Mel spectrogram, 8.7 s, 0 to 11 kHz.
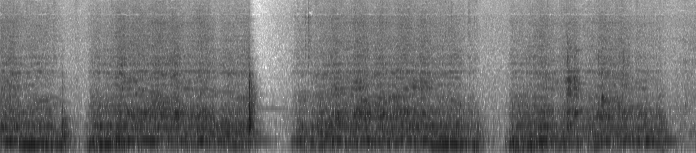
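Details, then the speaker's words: Prusa i3 MK3 during assembly, unpowered, Y carriage with belt installed pushed by hand: harsh, gritty rubbing grinds along the rails; rough Y-axis travel. "This is how the Y carriage sounds with the belt installed as you can hear, it's pretty noisy"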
